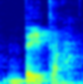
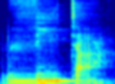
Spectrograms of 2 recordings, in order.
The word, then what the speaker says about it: βήτα: what this sounds like so if we were to read this this beta right here in New Testament Greek it would be um beta right but if we read it in modern Greek it would be Vita notice that this character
